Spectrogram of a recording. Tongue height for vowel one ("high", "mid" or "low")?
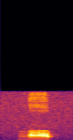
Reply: low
